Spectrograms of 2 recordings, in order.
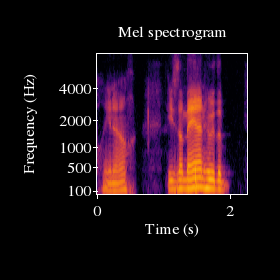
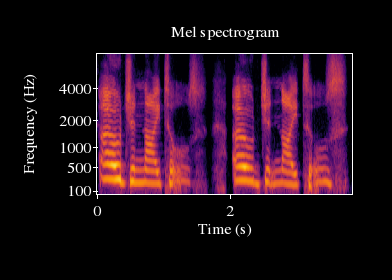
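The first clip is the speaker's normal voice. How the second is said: high, very slow dame voice; high society dame; 9 semitones higher, much slower than usual. Pretend. Dame addressing the uncle, high and very slow. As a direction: draw it out like a grand lady. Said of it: "She goes".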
